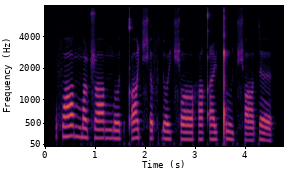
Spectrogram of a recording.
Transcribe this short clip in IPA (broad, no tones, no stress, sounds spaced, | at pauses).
f ɒː ŋ͡m ɒ ʈ͡ʂ ɒː ŋ͡m oː t kʼ ɒ t͡ɕʰ ə f ɗ o y̯ t͡ɕʰ ɔː h ɒ qʼ e y̯ ǃ u t͡ɕʰ ɒː t ə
